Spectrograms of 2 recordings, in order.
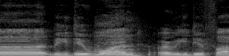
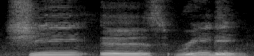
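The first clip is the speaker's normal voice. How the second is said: slow model reading; slower than usual. Shown as a demonstration. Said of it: "Who's reading?".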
